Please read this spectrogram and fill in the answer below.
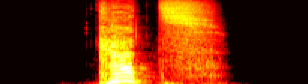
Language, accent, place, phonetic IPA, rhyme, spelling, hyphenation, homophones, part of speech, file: German, Germany, Berlin, [kat͡s], -ats, Katz, Katz, Kats, noun, De-Katz.ogg
- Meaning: apocopic form of Katze (“cat”)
